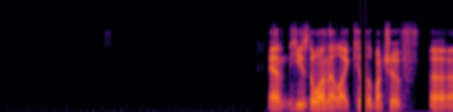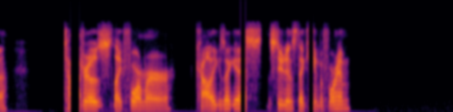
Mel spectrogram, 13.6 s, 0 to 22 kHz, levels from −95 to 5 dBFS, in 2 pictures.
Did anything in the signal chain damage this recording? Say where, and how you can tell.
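Yes: corrupt frames were muted at the codec decoding stage. Damaged compressed frames were rejected by the decoder and replaced with silence, so the speech drops out abruptly at 1.02 to 1.09 s, 5.41 to 5.50 s, 7.85 to 8.01 s, 10.40 to 10.49 s and 11.43 to 11.51 s. Most holes last about 70 to 90 ms, which fits three lost frames. The longest, about 160 ms, suggests six. Timing stays intact around each gap.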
